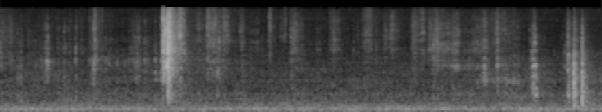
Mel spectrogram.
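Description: A small paperboard soap box being opened and the bar slid out by hand: one short, sharp crackle of card about two seconds in, then soft light clicks and scrapes of card handling, over a low steady hum.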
